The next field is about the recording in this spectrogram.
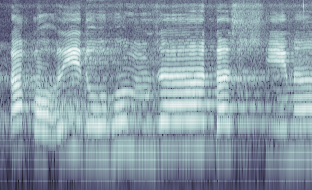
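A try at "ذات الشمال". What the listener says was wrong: Kurang tebal. Dzatas shimal.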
